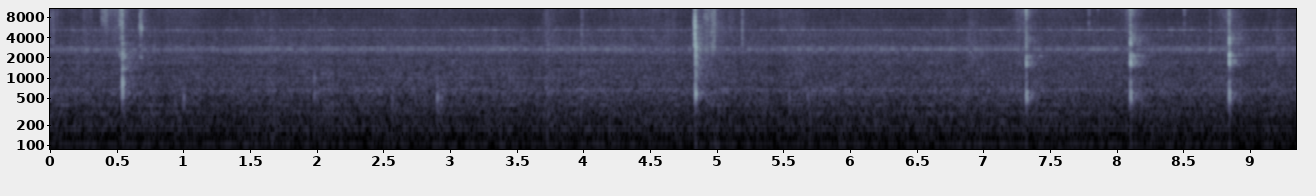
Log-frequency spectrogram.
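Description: A knife slicing the tail end of a carrot into rounds on a cutting board, with a handful of sharp, isolated chops spaced irregularly over quiet room tone, no voices.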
